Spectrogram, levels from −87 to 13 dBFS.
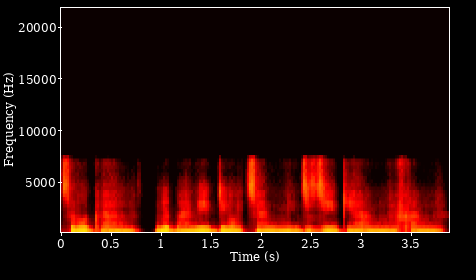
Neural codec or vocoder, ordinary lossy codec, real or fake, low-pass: codec, 16 kHz, 0.5 kbps, FreqCodec, smaller model; none; fake; 7.2 kHz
